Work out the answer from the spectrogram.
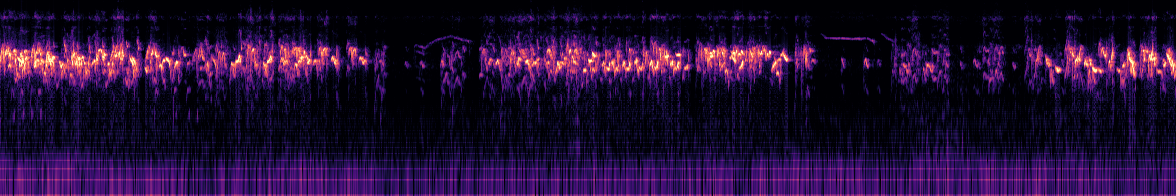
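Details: Sooty-headed bulbul in long bouts of dense, rapid chattering separated by short near-silent gaps with a few faint thin whistles, then chattering resumes strongly.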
